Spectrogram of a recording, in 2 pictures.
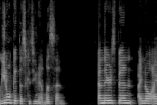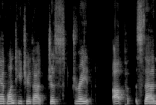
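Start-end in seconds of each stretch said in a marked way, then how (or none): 0.0-1.3 put-on frustrated, scolding tone. Retelling how a teacher answered a struggling student: imitating a frustrated teacher. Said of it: "the teacher would just get frustrated".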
